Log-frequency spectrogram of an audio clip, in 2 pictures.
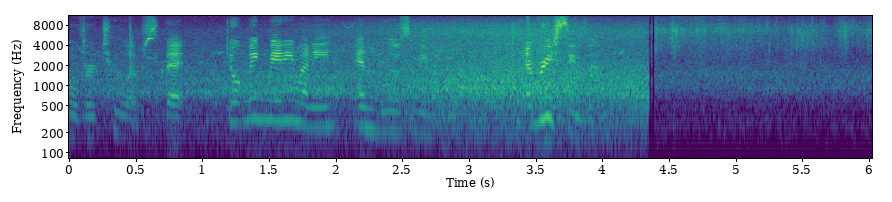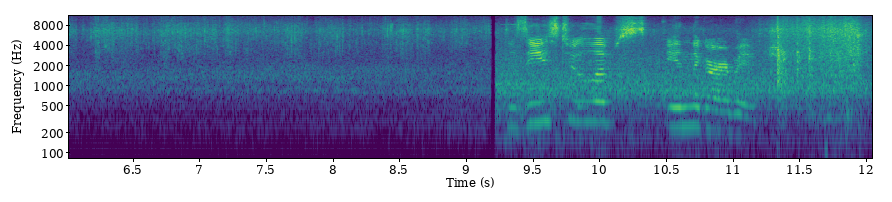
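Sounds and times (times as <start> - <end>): faint rustles: 4.4 - 9.2.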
